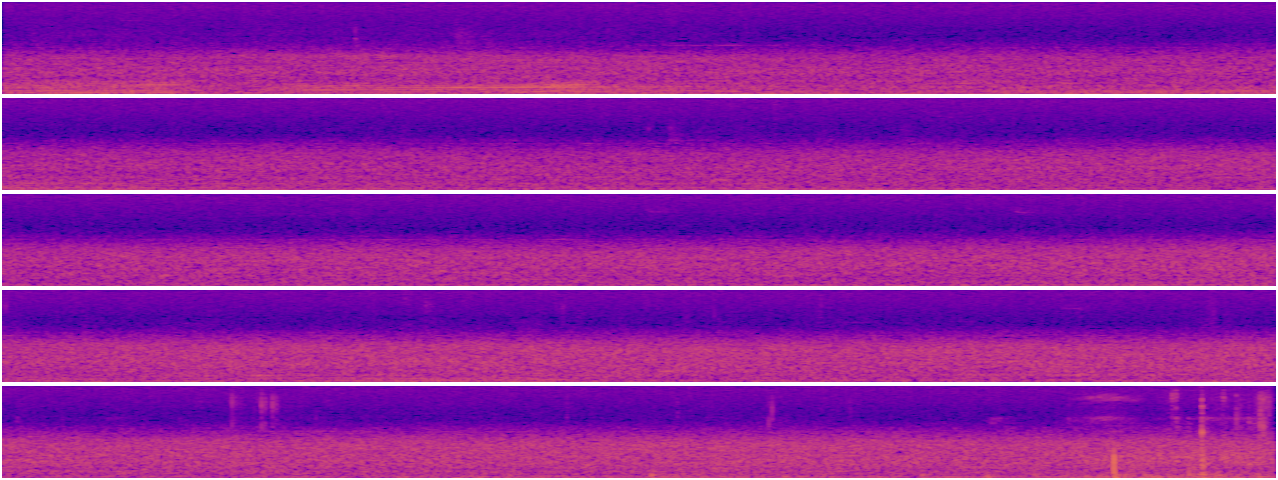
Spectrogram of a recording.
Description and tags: outside ambience during the daytime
